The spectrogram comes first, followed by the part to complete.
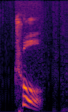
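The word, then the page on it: chu: tone 4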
